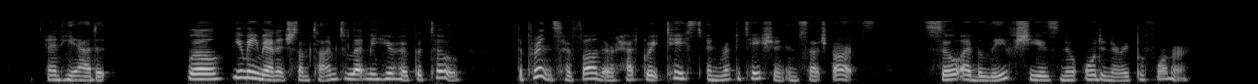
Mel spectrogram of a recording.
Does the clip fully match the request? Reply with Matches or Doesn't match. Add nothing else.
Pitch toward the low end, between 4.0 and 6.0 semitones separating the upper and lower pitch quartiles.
Doesn't match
